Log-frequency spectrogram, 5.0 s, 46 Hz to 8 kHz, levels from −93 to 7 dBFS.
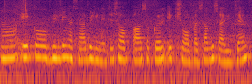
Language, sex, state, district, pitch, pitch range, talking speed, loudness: Konkani, female, Goa, North and South Goa, 215 Hz, 200-230 Hz, 120 wpm, -17 LUFS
